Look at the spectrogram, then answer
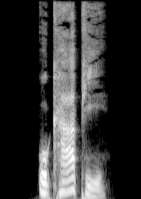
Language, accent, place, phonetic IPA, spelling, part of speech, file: German, Germany, Berlin, [oˈkaːpi], Okapi, noun, De-Okapi.ogg
- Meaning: okapi (Okapia johnstoni; mammal in tropical Africa)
